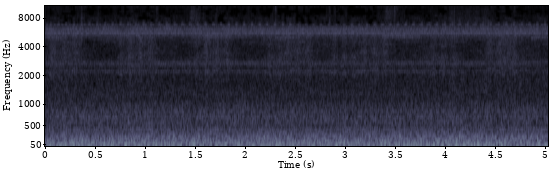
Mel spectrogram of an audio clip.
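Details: Evening cricket chorus of an unbroken high-pitched trill and faint quick pulsing chirps, set against constant low-frequency hum.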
